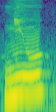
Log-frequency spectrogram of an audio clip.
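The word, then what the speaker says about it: know: Hidden, hiding, hides, नो, न्यू, नोन। इसको क्या पढ़ते हैं? नो पढ़ते हैं, क्योंकि हमारा के क्या होता है? साइलेंट होता है।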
